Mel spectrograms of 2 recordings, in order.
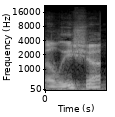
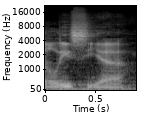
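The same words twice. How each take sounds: First: The name is said with three syllables. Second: The name is said with four syllables. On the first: "Three syllables" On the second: "four syllables"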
